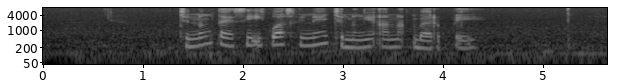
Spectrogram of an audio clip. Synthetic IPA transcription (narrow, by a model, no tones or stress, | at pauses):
d̥ʒ̥ə̤nəŋt̪ɛsiikuaslined̥ʒ̥ə̤nəŋeʔanaʔmbaɾəpe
